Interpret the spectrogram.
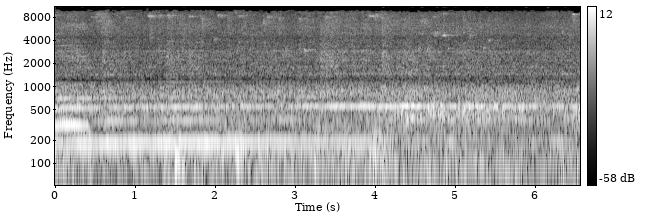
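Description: Airport people-mover train running at speed through its tunnel: a steady motor hum with a low tone and a higher one over a continuous running rumble. The low tone eases about four seconds in.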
